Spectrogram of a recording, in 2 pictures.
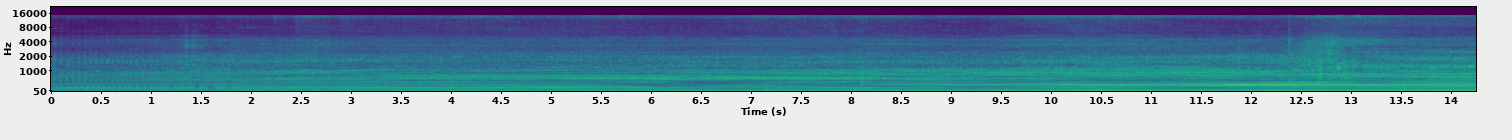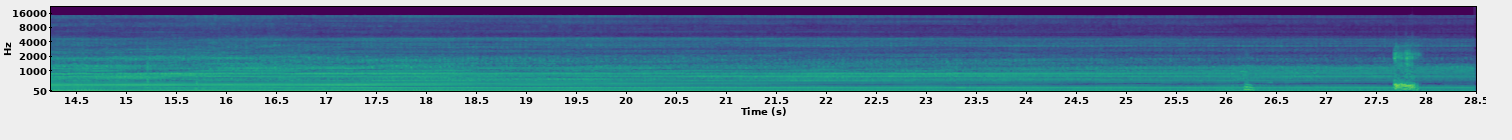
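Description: Small gasoline engine of a backpack power sprayer running steadily at high speed while it sprays, picking up speed about three seconds in and building in level over the first ten seconds. Two short knocks come near the end.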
